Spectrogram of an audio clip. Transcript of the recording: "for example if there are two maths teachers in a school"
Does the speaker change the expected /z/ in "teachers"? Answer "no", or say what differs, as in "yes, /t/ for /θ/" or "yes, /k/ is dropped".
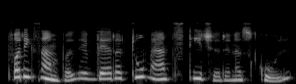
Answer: yes, /z/ is dropped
